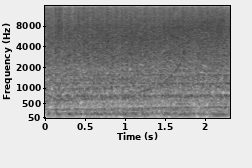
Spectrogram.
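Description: Big room house music in a breakdown: the beat drops out, leaving sustained synth tones over a steady wash of noise.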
